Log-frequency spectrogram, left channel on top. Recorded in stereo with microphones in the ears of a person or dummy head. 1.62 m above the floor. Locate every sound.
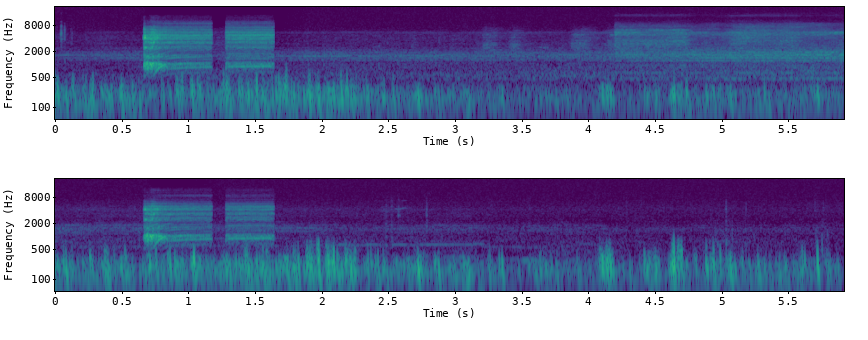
0.7 s a drill: 40° left (ahead or behind)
